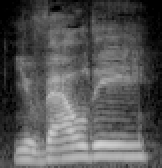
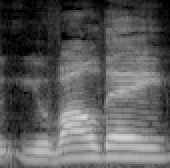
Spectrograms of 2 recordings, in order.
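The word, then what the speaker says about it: Uvalde: going with the anglicized uvaldi pronunciation or are they going with the more spanish smooth vowel you've all day or oh and i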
